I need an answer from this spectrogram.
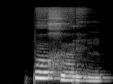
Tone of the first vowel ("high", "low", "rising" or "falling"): high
